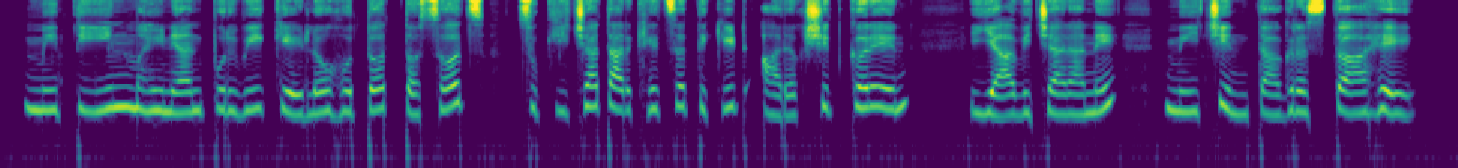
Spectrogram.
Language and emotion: Marathi, fearful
